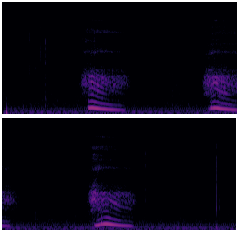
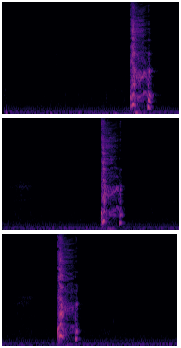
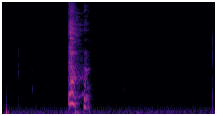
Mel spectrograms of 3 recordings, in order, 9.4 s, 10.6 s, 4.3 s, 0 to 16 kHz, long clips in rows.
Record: exhalation_length: 9.4 s
exhalation_amplitude: 267
exhalation_signal_mean_std_ratio: 0.57
three_cough_length: 10.6 s
three_cough_amplitude: 2758
three_cough_signal_mean_std_ratio: 0.27
cough_length: 4.3 s
cough_amplitude: 3456
cough_signal_mean_std_ratio: 0.23
survey_phase: beta (2021-08-13 to 2022-03-07)
age: 45-64
gender: Female
wearing_mask: 'No'
symptom_none: true
smoker_status: Never smoked
respiratory_condition_asthma: false
respiratory_condition_other: false
recruitment_source: REACT
submission_delay: 2 days
covid_test_result: Negative
covid_test_method: RT-qPCR
influenza_a_test_result: Negative
influenza_b_test_result: Negative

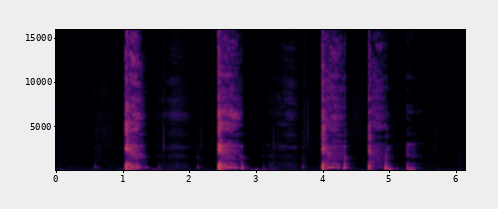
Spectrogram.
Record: three_cough_length: 6.1 s
three_cough_amplitude: 6616
three_cough_signal_mean_std_ratio: 0.35
survey_phase: beta (2021-08-13 to 2022-03-07)
age: 45-64
gender: Female
wearing_mask: 'No'
symptom_cough_any: true
symptom_runny_or_blocked_nose: true
symptom_sore_throat: true
symptom_fatigue: true
symptom_headache: true
smoker_status: Ex-smoker
respiratory_condition_asthma: true
respiratory_condition_other: false
recruitment_source: Test and Trace
submission_delay: 1 day
covid_test_result: Positive
covid_test_method: LFT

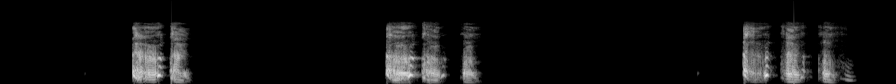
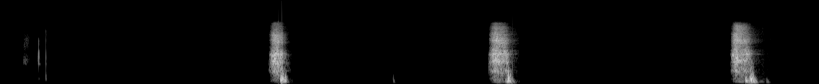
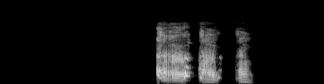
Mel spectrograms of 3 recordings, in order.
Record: three_cough_length: 9.0 s
three_cough_amplitude: 30858
three_cough_signal_mean_std_ratio: 0.31
exhalation_length: 8.2 s
exhalation_amplitude: 32767
exhalation_signal_mean_std_ratio: 0.21
cough_length: 3.2 s
cough_amplitude: 28238
cough_signal_mean_std_ratio: 0.33
survey_phase: beta (2021-08-13 to 2022-03-07)
age: 18-44
gender: Male
wearing_mask: 'No'
symptom_cough_any: true
symptom_new_continuous_cough: true
symptom_runny_or_blocked_nose: true
symptom_shortness_of_breath: true
symptom_sore_throat: true
symptom_fatigue: true
symptom_fever_high_temperature: true
symptom_headache: true
symptom_change_to_sense_of_smell_or_taste: true
symptom_loss_of_taste: true
smoker_status: Never smoked
respiratory_condition_asthma: true
respiratory_condition_other: false
recruitment_source: Test and Trace
submission_delay: 0 days
covid_test_method: RT-qPCR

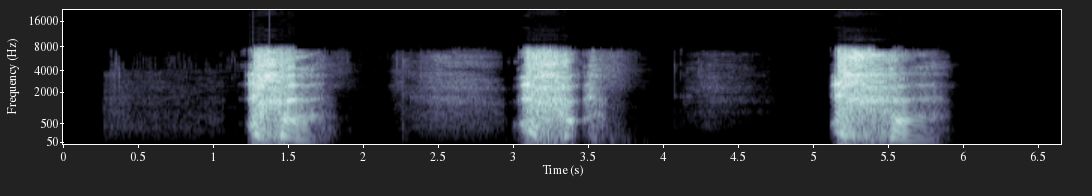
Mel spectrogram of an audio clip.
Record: three_cough_length: 6.7 s
three_cough_amplitude: 32768
three_cough_signal_mean_std_ratio: 0.38
survey_phase: beta (2021-08-13 to 2022-03-07)
age: 45-64
gender: Male
wearing_mask: 'No'
symptom_none: true
smoker_status: Ex-smoker
respiratory_condition_asthma: false
respiratory_condition_other: false
recruitment_source: REACT
submission_delay: 1 day
covid_test_result: Negative
covid_test_method: RT-qPCR
influenza_a_test_result: Negative
influenza_b_test_result: Negative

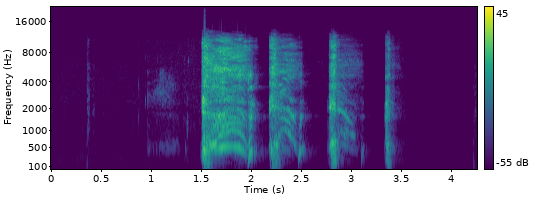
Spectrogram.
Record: cough_length: 4.3 s
cough_amplitude: 32767
cough_signal_mean_std_ratio: 0.35
survey_phase: beta (2021-08-13 to 2022-03-07)
age: 65+
gender: Male
wearing_mask: 'No'
symptom_cough_any: true
symptom_runny_or_blocked_nose: true
symptom_sore_throat: true
symptom_fatigue: true
symptom_headache: true
symptom_onset: 4 days
smoker_status: Never smoked
respiratory_condition_asthma: false
respiratory_condition_other: false
recruitment_source: Test and Trace
submission_delay: 1 day
covid_test_result: Positive
covid_test_method: RT-qPCR
covid_ct_value: 13.5
covid_ct_gene: ORF1ab gene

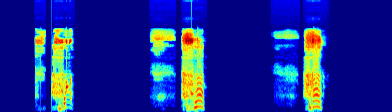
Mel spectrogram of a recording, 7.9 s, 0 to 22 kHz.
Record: exhalation_length: 7.9 s
exhalation_amplitude: 32767
exhalation_signal_mean_std_ratio: 0.31
survey_phase: beta (2021-08-13 to 2022-03-07)
age: 18-44
gender: Female
wearing_mask: 'No'
symptom_cough_any: true
symptom_runny_or_blocked_nose: true
symptom_shortness_of_breath: true
symptom_sore_throat: true
symptom_fatigue: true
symptom_onset: 6 days
smoker_status: Ex-smoker
respiratory_condition_asthma: false
respiratory_condition_other: true
recruitment_source: REACT
submission_delay: 1 day
covid_test_result: Negative
covid_test_method: RT-qPCR
influenza_a_test_result: Negative
influenza_b_test_result: Negative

